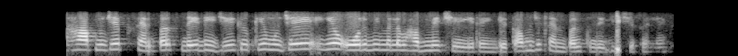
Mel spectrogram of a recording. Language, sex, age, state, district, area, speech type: Hindi, female, 18-30, Madhya Pradesh, Ujjain, urban, conversation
